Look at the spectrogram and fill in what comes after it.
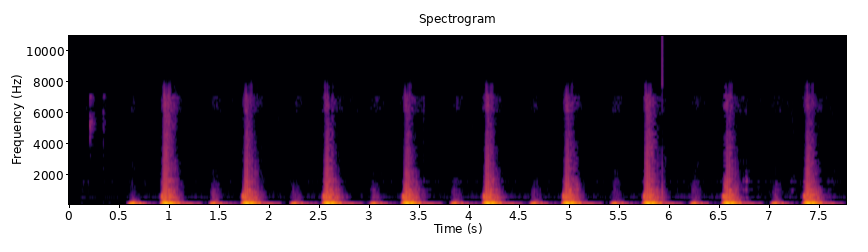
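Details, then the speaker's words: Supine patient, diaphragm of stethoscope at the pulmonic area: regular heartbeat near 75 a minute with a split second sound unchanged through inspiration and expiration: fixed split S2, as with atrial septal defect, pulmonary stenosis or bundle branch block. "again it's a fixed split S2 it will stay throughout inspiration expiration you will hear it in the pulmonic area"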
